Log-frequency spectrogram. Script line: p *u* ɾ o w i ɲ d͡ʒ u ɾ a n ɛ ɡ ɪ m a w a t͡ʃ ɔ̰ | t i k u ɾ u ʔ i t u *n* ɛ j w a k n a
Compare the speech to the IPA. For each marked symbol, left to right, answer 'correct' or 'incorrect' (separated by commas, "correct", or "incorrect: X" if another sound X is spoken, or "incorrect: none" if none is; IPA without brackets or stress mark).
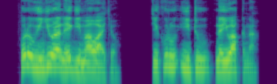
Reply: incorrect: o, correct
